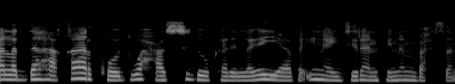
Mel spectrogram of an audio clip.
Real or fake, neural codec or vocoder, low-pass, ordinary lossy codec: real; none; none; none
